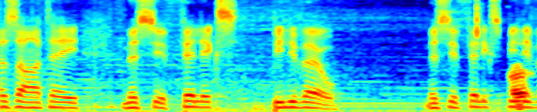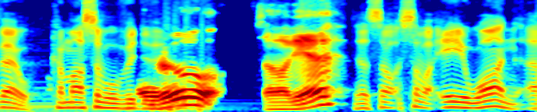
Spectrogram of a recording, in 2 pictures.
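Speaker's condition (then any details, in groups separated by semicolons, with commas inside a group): No condition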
